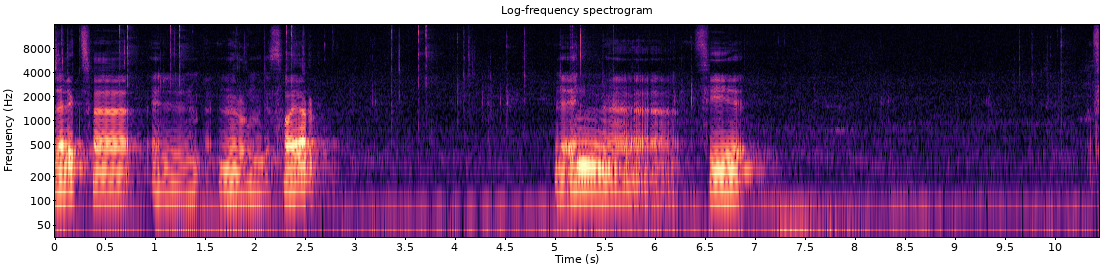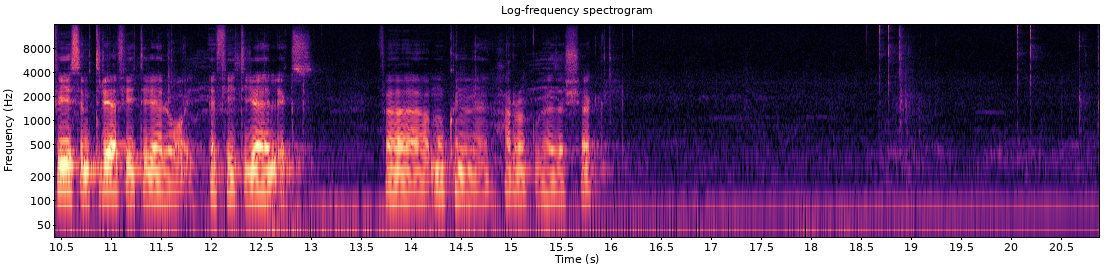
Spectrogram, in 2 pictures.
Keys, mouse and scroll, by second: 0.6 click, 1.2 click, 3.2-3.7 scroll up 1, 3.7 alt+click, 4.1-4.7 scroll down 2, 4.6 z, 10.0 shift+middle click, 12.0 g, 12.9 g, 19.5 z.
